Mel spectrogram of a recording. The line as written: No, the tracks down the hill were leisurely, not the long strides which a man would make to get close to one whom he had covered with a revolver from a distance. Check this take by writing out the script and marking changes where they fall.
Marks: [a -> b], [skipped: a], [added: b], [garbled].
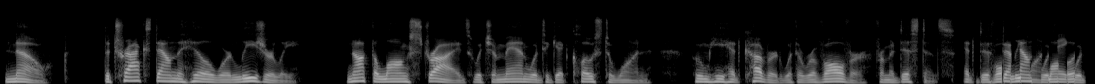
No, the tracks down the hill were leisurely, not the long strides which a man would [skipped: make] to get close to one whom he had covered with a revolver from a distance. [garbled]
